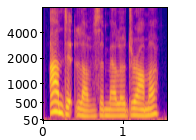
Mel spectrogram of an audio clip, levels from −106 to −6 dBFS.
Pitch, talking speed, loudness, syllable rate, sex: 170 Hz, 195 wpm, -20 LUFS, 6.7 syllables/s, female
